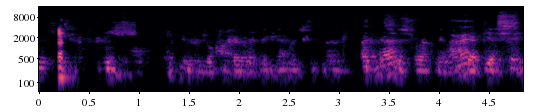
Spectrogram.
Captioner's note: light chatter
